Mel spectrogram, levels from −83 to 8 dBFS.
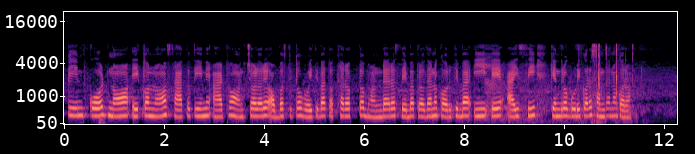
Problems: none marked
